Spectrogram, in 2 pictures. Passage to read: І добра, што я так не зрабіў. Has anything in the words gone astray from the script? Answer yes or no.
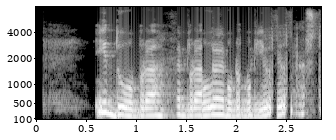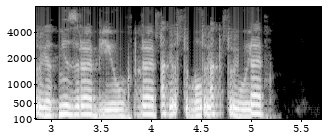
yes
